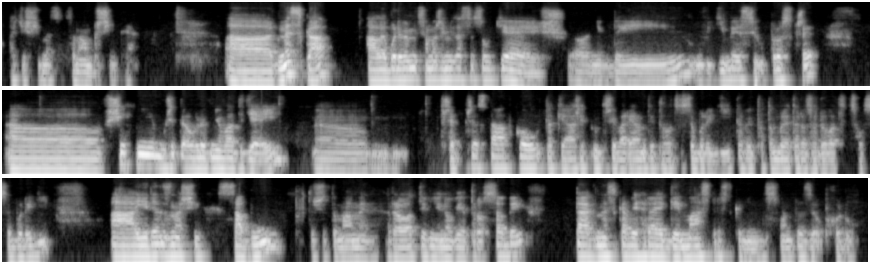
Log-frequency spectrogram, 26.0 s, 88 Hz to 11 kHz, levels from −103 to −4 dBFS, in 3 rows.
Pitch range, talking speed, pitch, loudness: 105-120 Hz, 150 wpm, 110 Hz, -23 LUFS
